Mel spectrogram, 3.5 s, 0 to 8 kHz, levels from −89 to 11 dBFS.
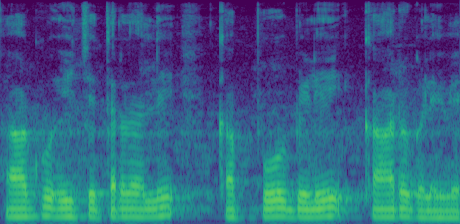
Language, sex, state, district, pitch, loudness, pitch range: Kannada, male, Karnataka, Shimoga, 105 Hz, -18 LUFS, 100-105 Hz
